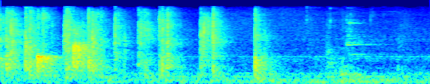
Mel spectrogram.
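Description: Scattered hand clapping from a small audience, a few claps a second, thinning out and stopping after about a second.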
